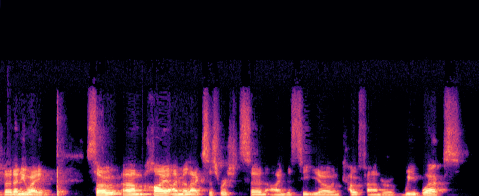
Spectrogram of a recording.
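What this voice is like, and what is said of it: British accent. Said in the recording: “You may notice from my accent that I'm British”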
